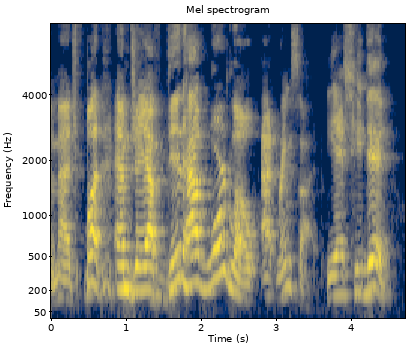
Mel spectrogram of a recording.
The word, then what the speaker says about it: Wardlow: John Moxley realized Warlord. Am I saying it correctly? Wardlow. I'm going to make sure. It's very close to Warlord.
